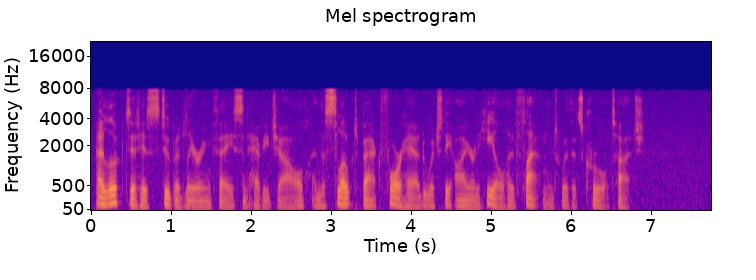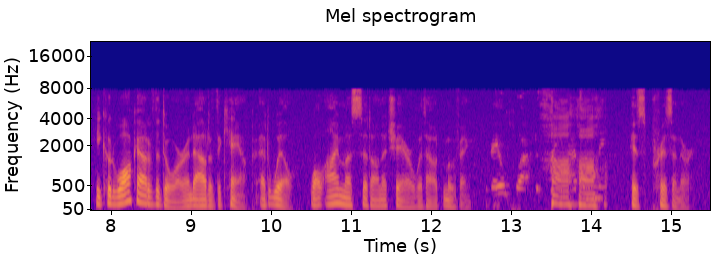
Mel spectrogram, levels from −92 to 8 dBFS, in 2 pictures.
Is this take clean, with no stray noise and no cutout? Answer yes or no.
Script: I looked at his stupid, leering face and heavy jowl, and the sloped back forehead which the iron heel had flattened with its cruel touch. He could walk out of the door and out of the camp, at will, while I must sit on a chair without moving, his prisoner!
no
